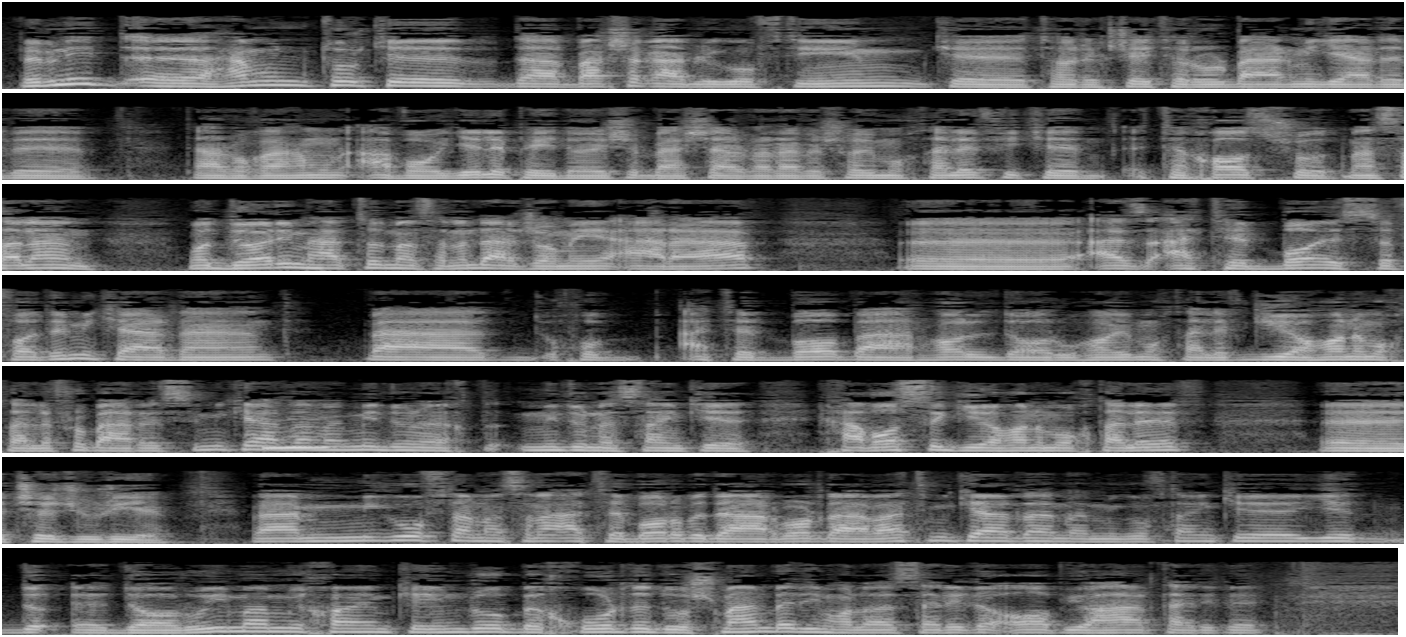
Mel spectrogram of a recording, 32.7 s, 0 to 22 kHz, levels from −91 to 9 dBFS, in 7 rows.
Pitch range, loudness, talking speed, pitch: 110-140 Hz, -17 LUFS, 160 wpm, 120 Hz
